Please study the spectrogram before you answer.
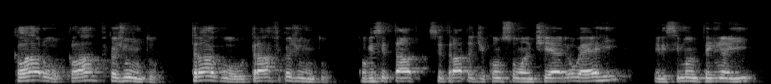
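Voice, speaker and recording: A man's voice: fairly high pitch, darkish tone, highs cut off. A Brazilian man teaching a grammar lesson, sounding out words syllable by syllable and checking in with "tá?" and "beleza?". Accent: Brazilian Portuguese.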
